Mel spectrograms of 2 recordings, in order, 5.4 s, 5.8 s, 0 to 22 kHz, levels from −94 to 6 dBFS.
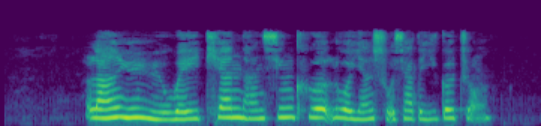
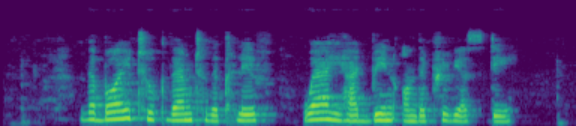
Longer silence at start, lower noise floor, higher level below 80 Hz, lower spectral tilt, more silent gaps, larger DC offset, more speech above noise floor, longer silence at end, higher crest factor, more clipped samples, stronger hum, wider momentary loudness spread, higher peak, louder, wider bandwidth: about the same, 0.85 s vs 0.8 s; first, -66 dBFS vs -54 dBFS; about the same, -62 dBFS vs -60 dBFS; second, -4 dB/octave vs -7 dB/octave; neither; neither; first, 51 dB vs 39 dB; second, 0.5 s vs 0.65 s; about the same, 14 dB vs 16 dB; neither; neither; first, 12 LU vs 9 LU; about the same, -2 dBFS vs 0 dBFS; about the same, -16 LUFS vs -16 LUFS; about the same, 8.2 kHz vs 8 kHz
